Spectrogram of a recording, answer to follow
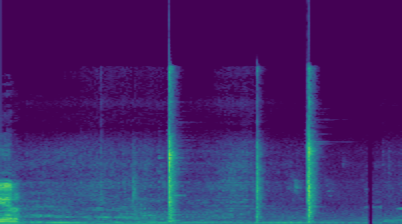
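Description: Miniature circuit breakers being switched on by hand: three sharp clicks spread over about a second and a half, the last the loudest.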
